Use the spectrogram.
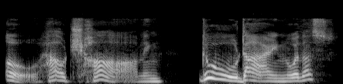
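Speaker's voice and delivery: high, slow, hammed-up society lady; mocking mimicry. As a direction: ham up her simpering invite. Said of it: "he mimicked".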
